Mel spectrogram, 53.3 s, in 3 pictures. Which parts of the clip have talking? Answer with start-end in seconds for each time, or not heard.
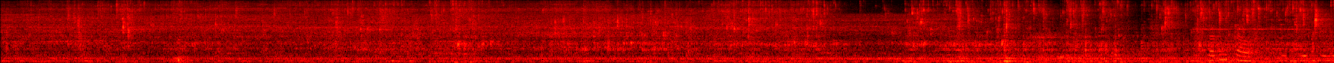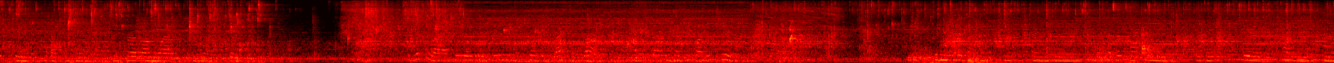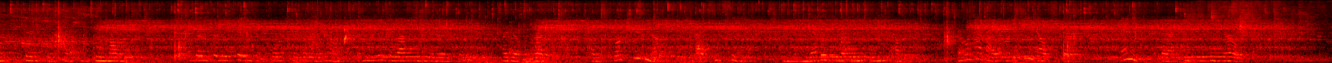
16.1-20.8, 23.2-27.6, 30.2-37.4, 38.0-52.5.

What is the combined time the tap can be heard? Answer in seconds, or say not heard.
53 s.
